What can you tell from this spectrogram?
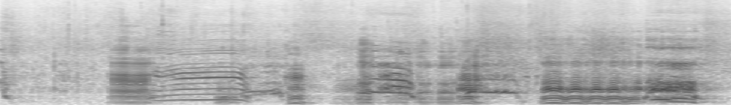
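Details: Trumpeting hippos in a crowded pool, the calls echoing around: loud harmonic honks and wavering, musical bellows that follow one another almost without a break, rising and falling in pitch through the clip.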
